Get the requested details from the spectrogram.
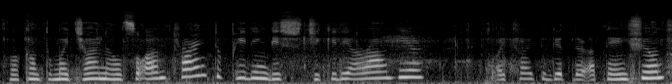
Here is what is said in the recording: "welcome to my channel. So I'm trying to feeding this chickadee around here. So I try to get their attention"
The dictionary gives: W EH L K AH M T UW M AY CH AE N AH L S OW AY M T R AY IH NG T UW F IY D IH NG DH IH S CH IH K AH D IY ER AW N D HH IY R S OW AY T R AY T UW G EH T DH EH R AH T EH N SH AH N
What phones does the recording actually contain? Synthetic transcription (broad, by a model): W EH L K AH M T UW M AY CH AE N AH L S OW AY M T R AY IH NG T UW P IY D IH NG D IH S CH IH K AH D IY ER AW N D HH IY R S OW AY T R AY T UW G EH T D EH R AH T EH N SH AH N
